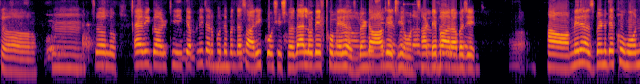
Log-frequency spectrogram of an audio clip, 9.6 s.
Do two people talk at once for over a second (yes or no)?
yes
